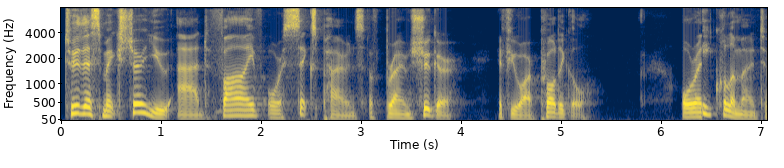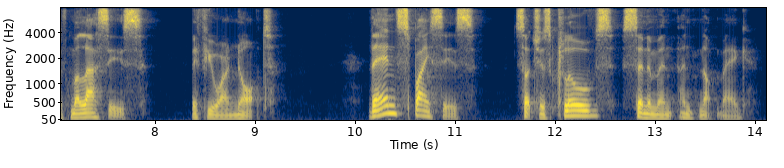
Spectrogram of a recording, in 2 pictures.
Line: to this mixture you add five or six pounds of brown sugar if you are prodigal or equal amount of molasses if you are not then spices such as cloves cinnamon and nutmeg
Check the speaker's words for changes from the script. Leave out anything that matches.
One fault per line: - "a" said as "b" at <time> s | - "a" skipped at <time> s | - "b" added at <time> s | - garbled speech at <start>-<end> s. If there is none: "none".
none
